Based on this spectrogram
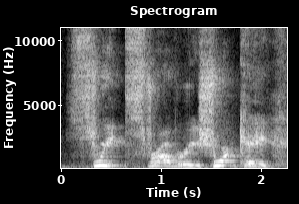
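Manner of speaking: very high-pitched, animated cartoon character voice. Quoting a cartoon character's catchphrase, doing a Murray impression.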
